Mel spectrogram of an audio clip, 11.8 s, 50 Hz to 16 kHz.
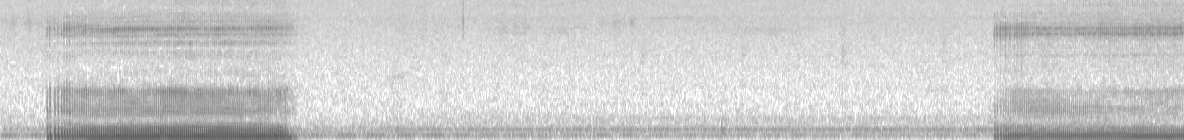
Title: Funny Snoring dog2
